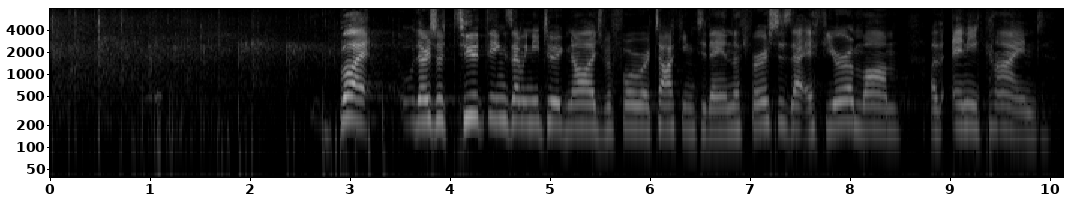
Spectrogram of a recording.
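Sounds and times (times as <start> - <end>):
audience clapping: 0.0 - 3.5
speech: 2.9 - 10.0.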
